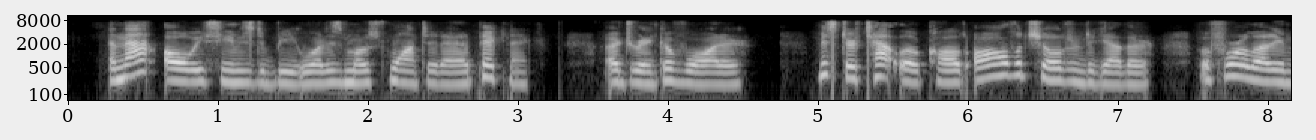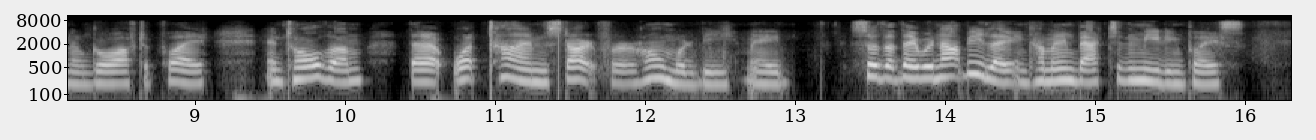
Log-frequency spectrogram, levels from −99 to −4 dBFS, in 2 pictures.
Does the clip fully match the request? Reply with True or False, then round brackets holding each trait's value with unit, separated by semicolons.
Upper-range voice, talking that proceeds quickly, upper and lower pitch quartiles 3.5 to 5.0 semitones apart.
True (215 Hz; 215 wpm; 4.1 semitones)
